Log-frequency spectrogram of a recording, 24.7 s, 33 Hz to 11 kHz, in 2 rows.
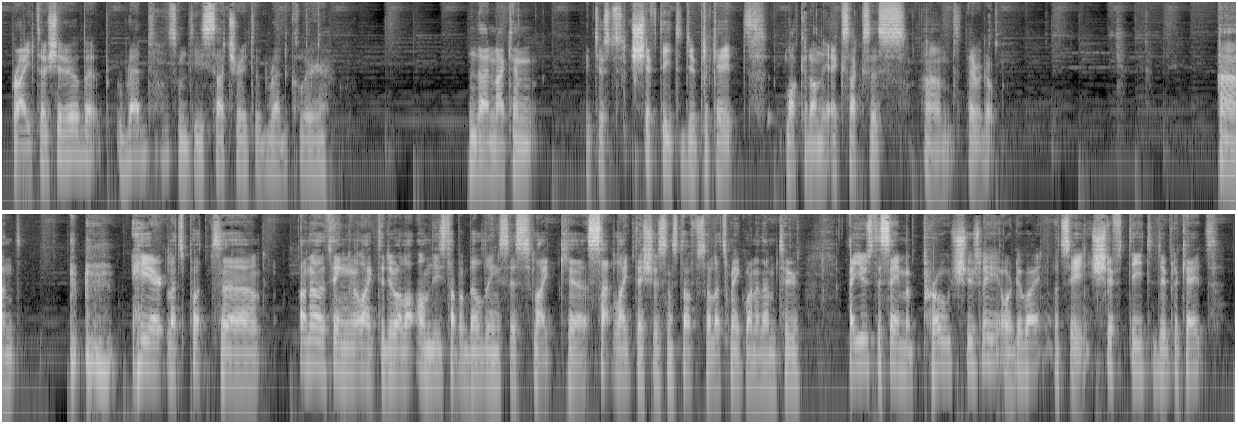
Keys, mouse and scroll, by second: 0.0 g, 4.9 click, 6.0 shift+d, 7.9 middle click, 8.6 click, 9.0 middle click, 9.6 click, 10.7 click, 11.9 l, 12.6 click, 13.4 middle click, 14.3 middle click, 15.2 middle click, 15.5 Tab, 16.5 middle click, 17.4 middle click, 18.3 click, 19.2 Tab, 19.9 click, 20.3 Tab, 20.5 click, 21.0 Tab, 21.1 click, 21.8 middle click, 23.0 shift+d, 23.8 click.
